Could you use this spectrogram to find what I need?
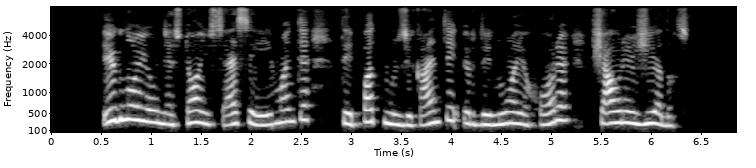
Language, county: Lithuanian, Kaunas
